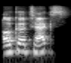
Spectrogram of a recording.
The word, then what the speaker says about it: OEKO-TEX: for me sure so ocotecs so it's a german um austrian foundation so it's uh that's where the the pronunciation comes from and it really means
